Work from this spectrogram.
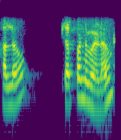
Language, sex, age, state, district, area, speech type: Telugu, female, 60+, Andhra Pradesh, Sri Balaji, urban, conversation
